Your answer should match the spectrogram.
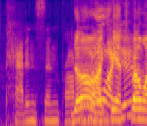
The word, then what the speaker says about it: Pattinson: Noah, have you not realized that he can't even pronounce Pattinson properly?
